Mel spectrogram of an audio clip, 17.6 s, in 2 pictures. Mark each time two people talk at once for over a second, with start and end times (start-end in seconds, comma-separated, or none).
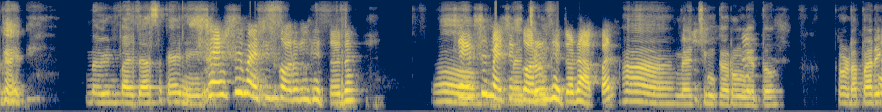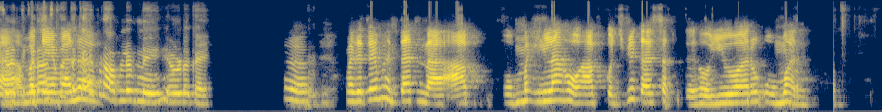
none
